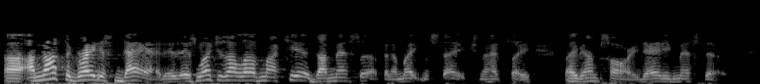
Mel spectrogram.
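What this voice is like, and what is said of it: Georgia Southern twang. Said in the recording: “I've got that Georgia twang”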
